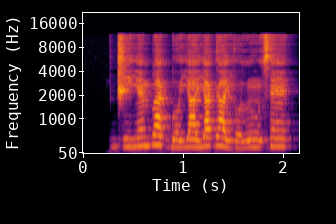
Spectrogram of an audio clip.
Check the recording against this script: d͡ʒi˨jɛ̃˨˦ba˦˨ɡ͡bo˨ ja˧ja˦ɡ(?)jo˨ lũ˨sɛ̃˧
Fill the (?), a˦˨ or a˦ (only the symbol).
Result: a˦˨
